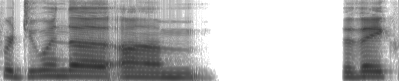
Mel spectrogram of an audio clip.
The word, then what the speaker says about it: Vivek: It looks like we're doing the Vivek rhymes with cake.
